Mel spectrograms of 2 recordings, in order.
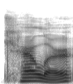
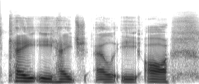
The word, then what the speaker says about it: Kehler: He's played by an actor called Jack Keller, who Right. or Kerler, I don't know how you say his name, it's Kehler.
